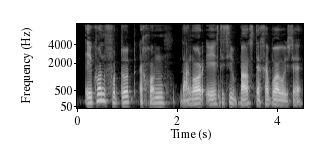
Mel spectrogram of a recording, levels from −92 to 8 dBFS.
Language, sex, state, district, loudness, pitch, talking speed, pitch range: Assamese, male, Assam, Kamrup Metropolitan, -19 LUFS, 140 Hz, 130 wpm, 120-160 Hz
